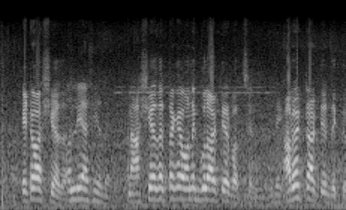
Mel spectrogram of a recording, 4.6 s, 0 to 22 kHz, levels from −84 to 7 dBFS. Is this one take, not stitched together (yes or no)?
yes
